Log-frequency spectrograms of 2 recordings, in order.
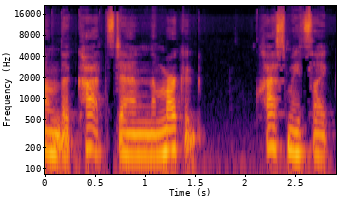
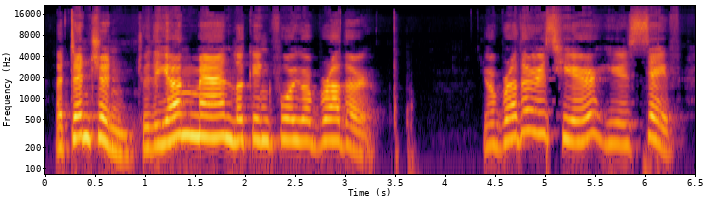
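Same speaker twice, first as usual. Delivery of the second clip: higher, louder public address call; loudspeaker announcement; 5 semitones higher, 5 dB louder than usual. Acted. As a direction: announce it over the camp loudspeaker.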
